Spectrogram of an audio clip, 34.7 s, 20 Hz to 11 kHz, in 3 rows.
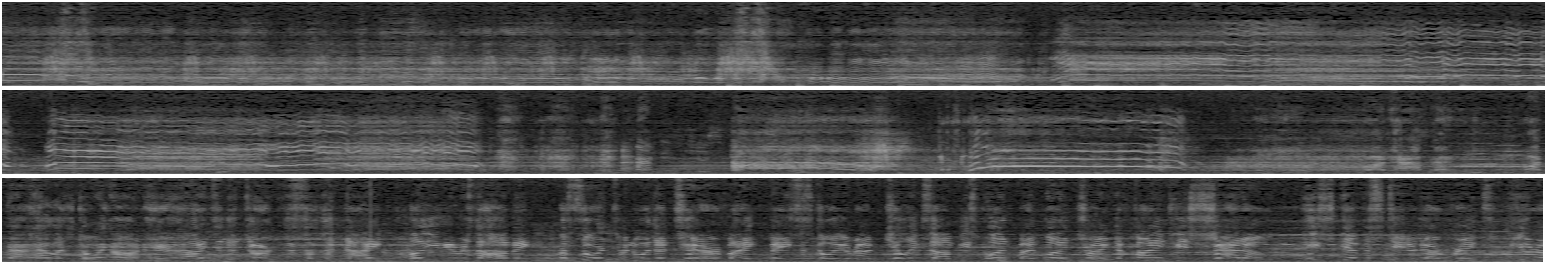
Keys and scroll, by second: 20.1 Delete.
